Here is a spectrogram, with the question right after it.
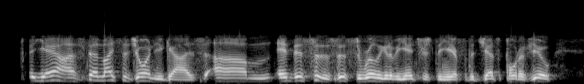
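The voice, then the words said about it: Voice affected by illness. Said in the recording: “I apologize for my voice. I've actually been a little bit under the weather”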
